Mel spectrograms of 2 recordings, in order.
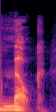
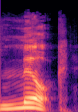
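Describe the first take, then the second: First: The vowel sounds like 'eh', as in 'melk'. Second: The vowel sounds like 'ih', as in 'milk'. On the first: The speaker calls it wrong. "She says milk, M E L" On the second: The speaker calls it right. "It's milk. M I L K"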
